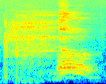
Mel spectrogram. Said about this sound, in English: That's my dog, by the way, everyone.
